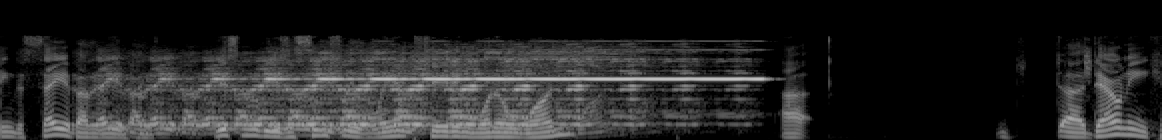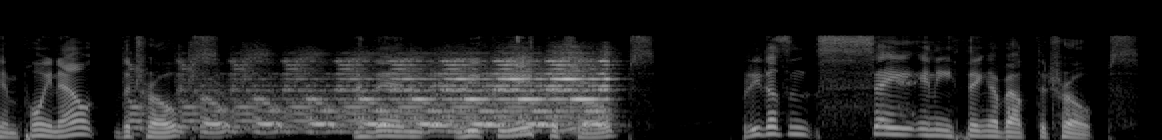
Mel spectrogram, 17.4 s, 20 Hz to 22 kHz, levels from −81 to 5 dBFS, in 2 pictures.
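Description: From 0.53 to 6.01 s a feedback howl takes over. Two devices in the same room share the call, and the sound circling from loudspeaker to microphone returns louder on each pass. Rather than fading, it narrows to a whistling tone around 2 kHz that swells to about 12 dB above the speech, with the loop coming round roughly every 0.4 s. The sustained pitched tone that keeps growing, instead of recognisable repeats of the speech, is what marks it as howl rather than echo.

From 9.68 to 13.57 s there is feedback echo between two devices. One device plays back what the other's microphone sent, that microphone catches it again, and neither echo canceller removes the other device's output. The speech comes back about every 0.4 s, each copy thinner and more ringing, stacking up to about 7 dB above the direct speech. Here the repeats are still audible as speech, not collapsed into one steady tone. Throughout, the call's microphone processing limits the audio to nothing above 8 kHz.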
